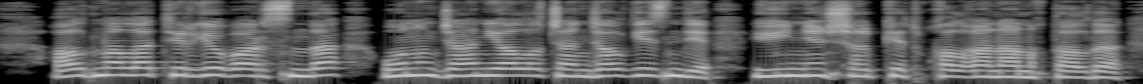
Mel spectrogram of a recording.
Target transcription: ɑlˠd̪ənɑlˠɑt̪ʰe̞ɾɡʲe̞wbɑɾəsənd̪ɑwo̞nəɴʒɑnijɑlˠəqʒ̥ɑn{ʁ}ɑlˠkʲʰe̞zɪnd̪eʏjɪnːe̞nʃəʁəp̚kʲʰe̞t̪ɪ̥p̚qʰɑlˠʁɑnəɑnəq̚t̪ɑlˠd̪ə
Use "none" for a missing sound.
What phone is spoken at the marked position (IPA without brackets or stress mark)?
ʒ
